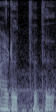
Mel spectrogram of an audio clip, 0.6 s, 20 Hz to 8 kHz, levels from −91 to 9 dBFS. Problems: none marked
